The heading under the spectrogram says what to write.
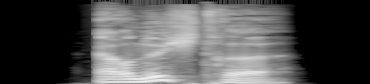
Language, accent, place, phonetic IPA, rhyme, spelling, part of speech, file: German, Germany, Berlin, [ɛɐ̯ˈnʏçtʁə], -ʏçtʁə, ernüchtre, verb, De-ernüchtre.ogg
- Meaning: inflection of ernüchtern: 1. first-person singular present 2. first/third-person singular subjunctive I 3. singular imperative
